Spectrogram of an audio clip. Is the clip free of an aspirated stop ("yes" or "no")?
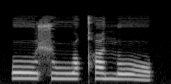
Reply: no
